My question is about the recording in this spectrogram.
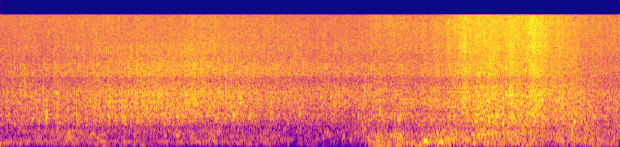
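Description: Ocean surf washing and foaming through a small rocky sea cave, a steady churning hiss that swells into a louder, deeper surge about five seconds in and then eases off.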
